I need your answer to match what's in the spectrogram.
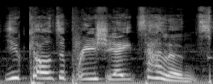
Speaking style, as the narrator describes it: her entitled parent, the teacher, takes a microphone and yells

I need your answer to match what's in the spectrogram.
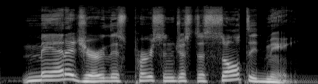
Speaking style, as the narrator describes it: she screamed

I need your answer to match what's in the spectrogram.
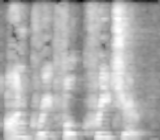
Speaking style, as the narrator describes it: exclaimed Brave Boy

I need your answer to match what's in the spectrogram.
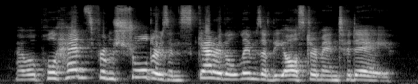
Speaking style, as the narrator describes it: shouts like a madman

